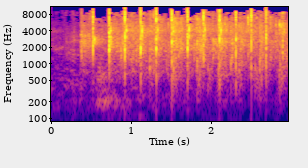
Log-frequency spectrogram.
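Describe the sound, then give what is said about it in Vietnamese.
Rhythmic hand clapping from an audience at a Vietnamese-language teaching talk, many sharp, evenly spaced claps keeping a steady beat for about three seconds. “Chịu không? Chịu vỗ tay đi.”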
